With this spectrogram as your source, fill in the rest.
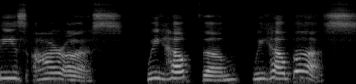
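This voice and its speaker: Someone talks very slowly in a put-on character voice. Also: woman, high pitch for a woman. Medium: read story. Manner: broken, simple speech.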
